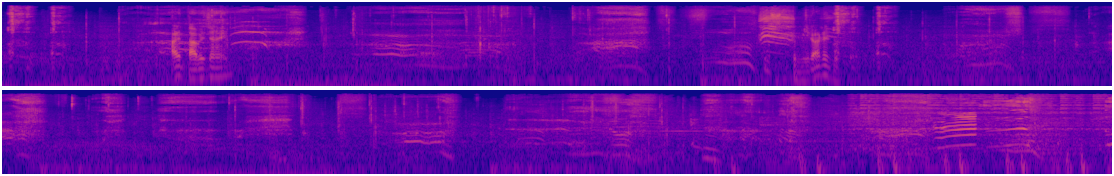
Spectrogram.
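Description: Heavy footsteps thud across a hard floor.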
